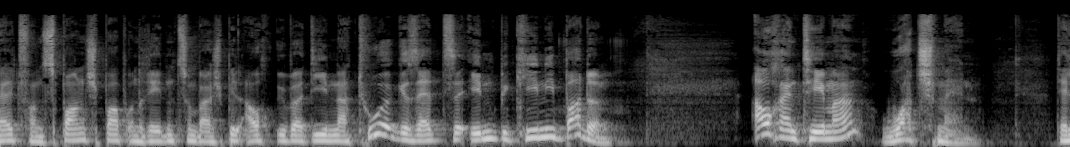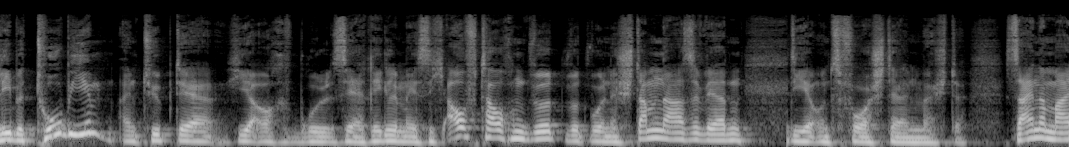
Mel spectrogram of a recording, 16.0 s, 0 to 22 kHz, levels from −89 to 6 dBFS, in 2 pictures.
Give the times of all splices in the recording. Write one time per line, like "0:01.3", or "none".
0:06.5
0:13.9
